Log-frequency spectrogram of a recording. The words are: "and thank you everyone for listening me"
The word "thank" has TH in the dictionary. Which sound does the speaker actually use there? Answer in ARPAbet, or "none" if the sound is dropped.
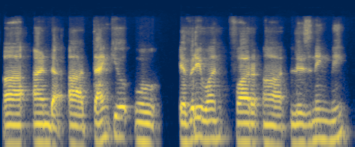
T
